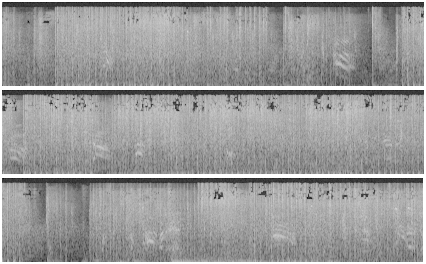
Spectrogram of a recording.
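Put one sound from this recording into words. Laser rifles fire in rapid bursts of crackling zaps.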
